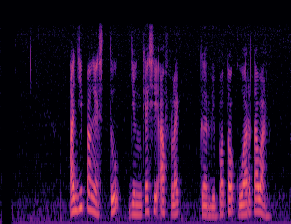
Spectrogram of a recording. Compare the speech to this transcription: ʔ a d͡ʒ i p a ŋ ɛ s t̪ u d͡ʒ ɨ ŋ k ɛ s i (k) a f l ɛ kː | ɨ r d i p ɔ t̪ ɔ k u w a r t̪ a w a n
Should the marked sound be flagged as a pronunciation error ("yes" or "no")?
yes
